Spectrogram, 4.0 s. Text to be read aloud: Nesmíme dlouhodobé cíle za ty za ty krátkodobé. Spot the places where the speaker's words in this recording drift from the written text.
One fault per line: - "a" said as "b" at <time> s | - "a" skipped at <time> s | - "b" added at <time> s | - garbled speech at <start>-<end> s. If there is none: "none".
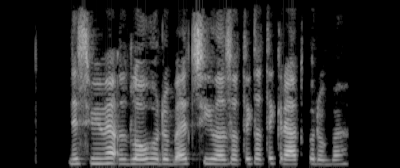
none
